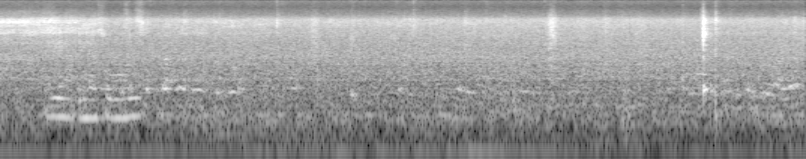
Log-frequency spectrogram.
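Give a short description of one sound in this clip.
Seasoning is shaken from a shaker into a pot.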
